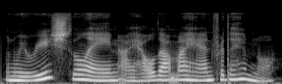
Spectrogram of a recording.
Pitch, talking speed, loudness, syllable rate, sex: 200 Hz, 275 wpm, -14 LUFS, 5.6 syllables/s, female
